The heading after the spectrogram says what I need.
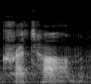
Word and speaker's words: kratom: People call it kratom. It's actually properly pronounced kratom in Thai, but kratom is very exceptionally safe.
